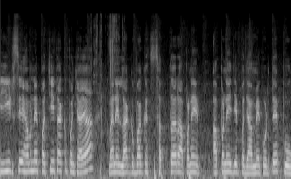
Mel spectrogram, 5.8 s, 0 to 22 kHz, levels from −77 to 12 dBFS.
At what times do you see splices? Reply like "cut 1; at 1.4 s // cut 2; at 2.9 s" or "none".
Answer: cut 1; at 2.0 s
